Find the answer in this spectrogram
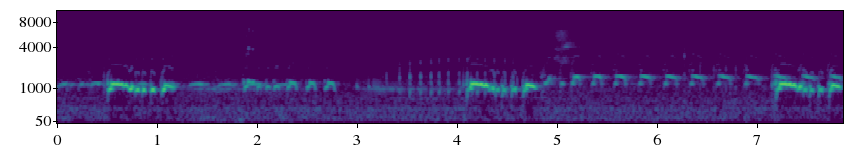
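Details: Zebra dove, local type, calling to lure responses; loud rolling, dipping coos recur about every three seconds, separated by softer runs of quick, evenly repeated hooked notes.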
